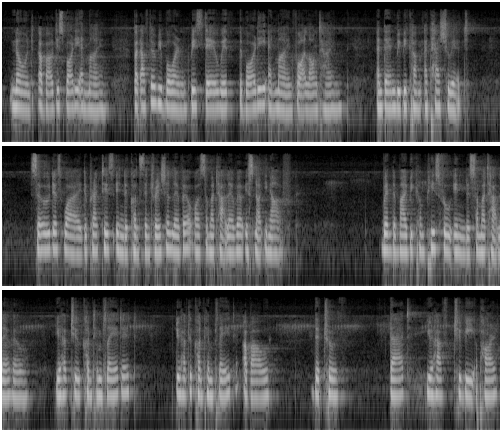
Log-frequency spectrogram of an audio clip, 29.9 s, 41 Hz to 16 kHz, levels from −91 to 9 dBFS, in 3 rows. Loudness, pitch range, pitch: -26 LUFS, 170-185 Hz, 180 Hz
